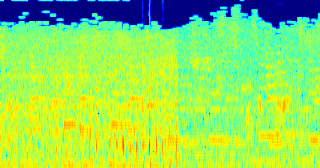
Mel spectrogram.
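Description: Helicopter's two-blade rotor beating in rapid, even pulses, about ten a second, over background music; the beat cuts off suddenly about two and a half seconds in.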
